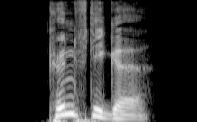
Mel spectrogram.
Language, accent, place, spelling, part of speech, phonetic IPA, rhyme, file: German, Germany, Berlin, künftige, adjective, [ˈkʏnftɪɡə], -ʏnftɪɡə, De-künftige.ogg
- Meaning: inflection of künftig: 1. strong/mixed nominative/accusative feminine singular 2. strong nominative/accusative plural 3. weak nominative all-gender singular 4. weak accusative feminine/neuter singular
